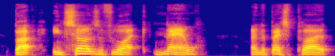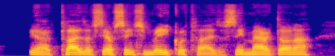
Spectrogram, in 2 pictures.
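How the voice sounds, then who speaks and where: A man speaks at a moderate pace with a London accent. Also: medium pitch for a man, ordinary pitch variation, very clean recording, silent background. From London, Islington. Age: 50s. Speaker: football fan guest. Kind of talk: casual interview chat. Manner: animated.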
